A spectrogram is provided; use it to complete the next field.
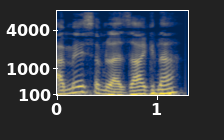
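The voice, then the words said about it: Nigerian accent. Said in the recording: “Nigerian accent ... how does she say it in her accent? ... That's a good accent.”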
